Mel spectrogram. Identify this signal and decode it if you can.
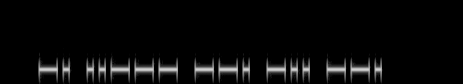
Morse code, heard as a keyed tone, about 20 wpm, 700 Hz. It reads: N2GDG
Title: Speed Racing - USA 1x3 Call Signs 17wpm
